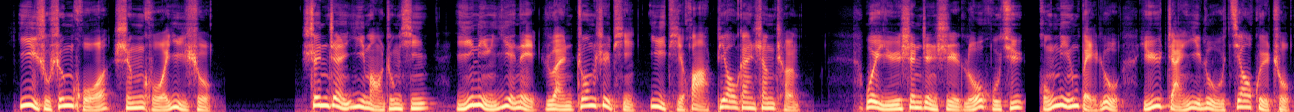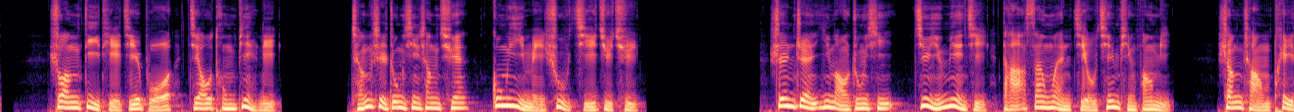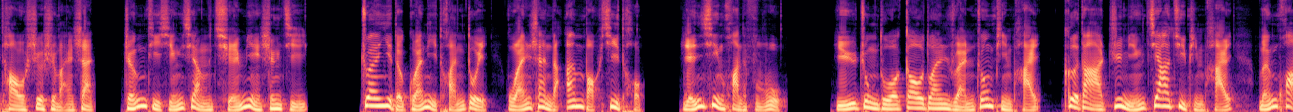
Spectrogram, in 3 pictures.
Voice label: 宣传片 解说稿; 深圳艺茂中心宣传片解说稿试音

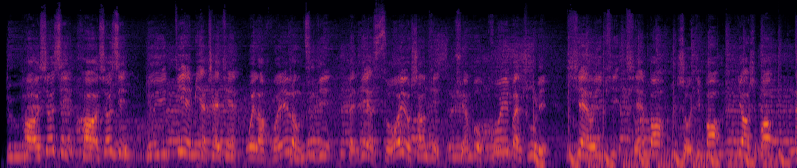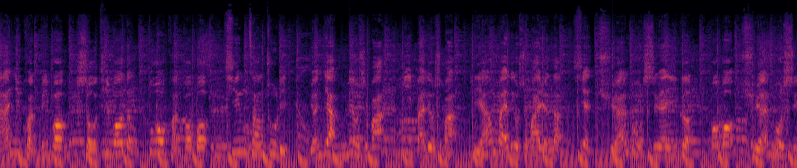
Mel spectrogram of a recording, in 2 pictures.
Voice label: 促销

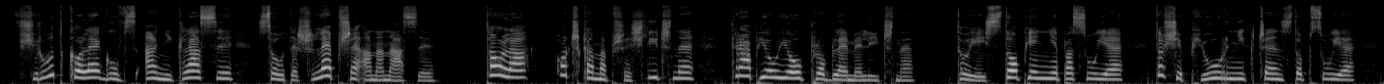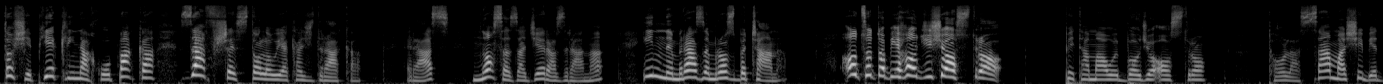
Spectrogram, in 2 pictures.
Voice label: 波兰语女慢速舒缓

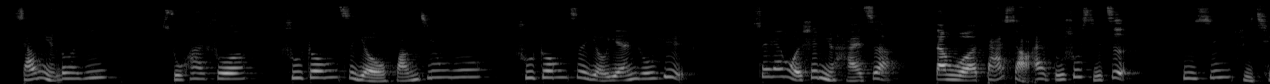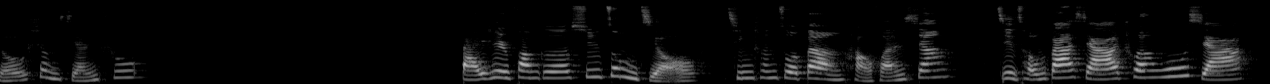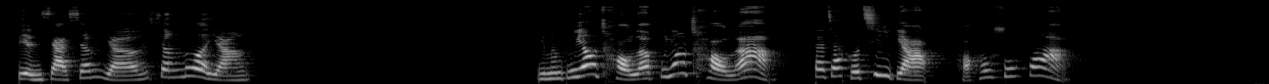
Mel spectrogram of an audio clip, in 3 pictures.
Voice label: 情景剧; 洛伊王姑娘

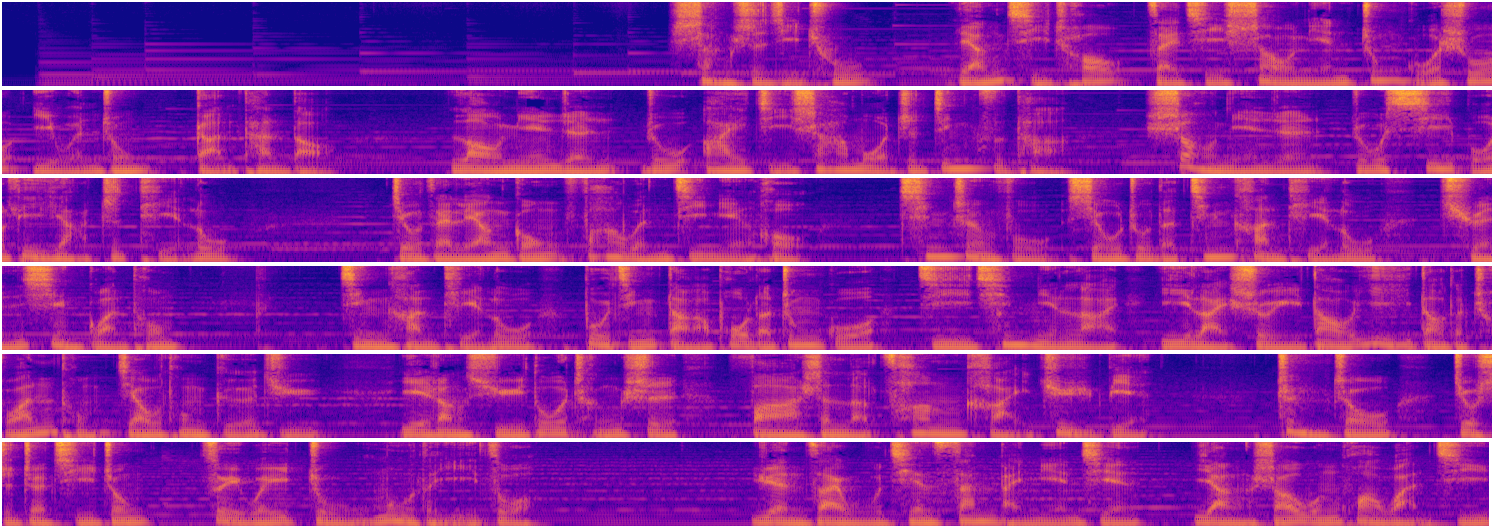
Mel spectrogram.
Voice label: 练习纪录片

